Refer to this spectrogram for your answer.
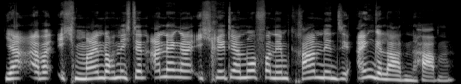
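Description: A woman putting on a grumpy hardware store man in a children's story, scolding fast and a bit louder than the narration. Dry, close reading. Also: high voice, dry recording, voice pushed up. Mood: flustered. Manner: scolding, flustered.

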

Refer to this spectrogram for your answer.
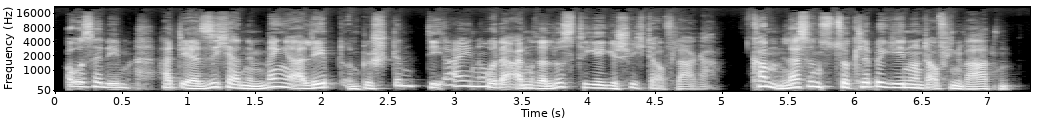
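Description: An eager, chatterbox seagull girl with a bright, bouncing voice that swoops high, as a male storyteller puts her on. She sounds bossy in a friendly way, with a husky, gravelly edge beneath the lift. It is a cosy children's storybook reading. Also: very animated, heavily acted. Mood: excited. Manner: bubbly, bossy and quick to plan.

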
